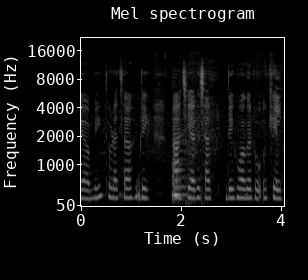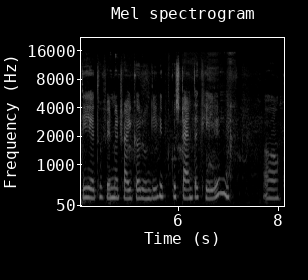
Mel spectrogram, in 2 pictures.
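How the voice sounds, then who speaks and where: Flat, mellow-voiced mother narrating a vlog. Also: mid-range voice, slight background noise. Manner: halting, even delivery with many pauses. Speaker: mother and vlogger.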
